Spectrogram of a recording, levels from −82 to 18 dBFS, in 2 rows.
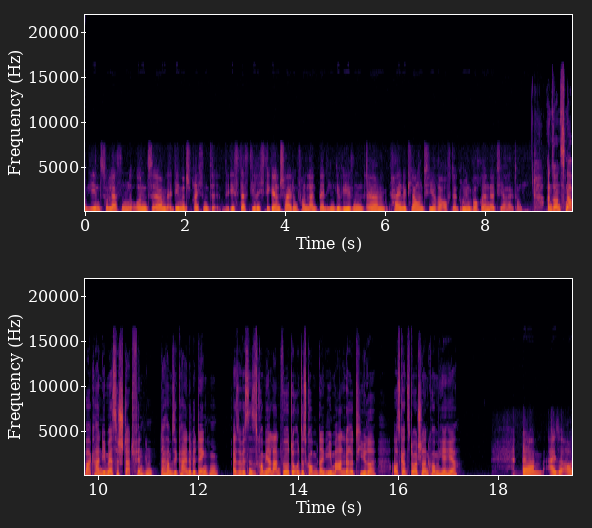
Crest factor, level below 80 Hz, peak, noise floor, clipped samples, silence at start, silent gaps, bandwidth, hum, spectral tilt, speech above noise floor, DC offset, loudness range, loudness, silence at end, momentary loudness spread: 18 dB; -58 dBFS; -4 dBFS; -70 dBFS; under 0.1%; 0 s; none; 16 kHz; none; -4.5 dB/octave; 49 dB; under 0.1%; 2 LU; -21 LUFS; 0 s; 7 LU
